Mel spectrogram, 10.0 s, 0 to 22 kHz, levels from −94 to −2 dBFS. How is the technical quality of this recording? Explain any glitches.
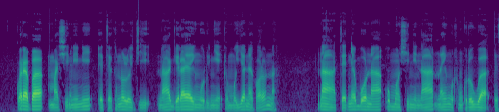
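Three short glitches interrupt the speech, all of the same kind: corrupt frame decoded. They occur at 1.39 to 1.43 s, at 2.66 to 2.80 s, and at about 7.03 s. In each, damaged bits in a compressed frame were decoded as if valid, so misread codes and gains placed energy at frequencies where none belongs. Each is a brief chirpy blip or noise burst peaking around -30 to -35 dBFS, and the longer 2.7 s event points to several consecutive frames. Unlike a dropout or concealed loss, nothing smears; foreign sound is added instead.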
